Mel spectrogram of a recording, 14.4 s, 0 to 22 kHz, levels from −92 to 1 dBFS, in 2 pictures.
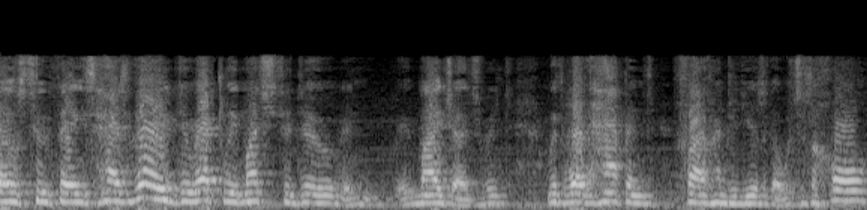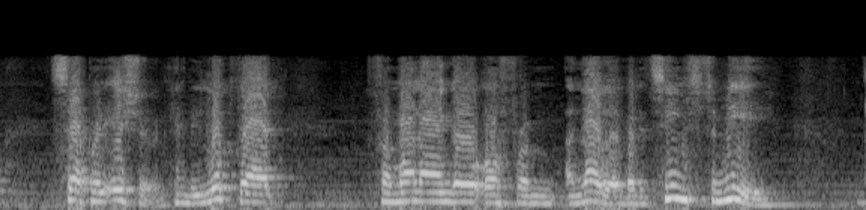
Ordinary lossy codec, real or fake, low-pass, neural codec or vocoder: AAC, 32 kbps; real; 7.2 kHz; none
